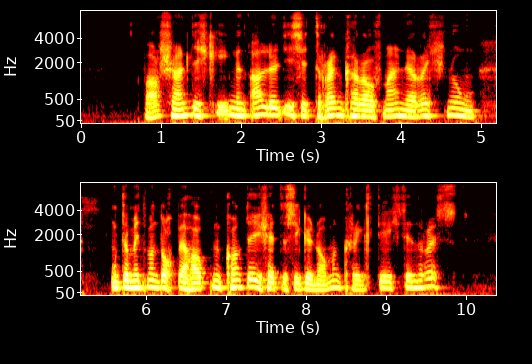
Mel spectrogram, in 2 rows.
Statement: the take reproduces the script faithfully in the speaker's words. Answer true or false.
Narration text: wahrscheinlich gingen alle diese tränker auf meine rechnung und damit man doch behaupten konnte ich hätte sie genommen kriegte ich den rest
true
